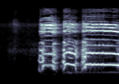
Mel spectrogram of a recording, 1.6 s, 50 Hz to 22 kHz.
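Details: Brahma rooster crowing in a garden on 1 September, answering other roosters among three kept: a loud, harmonic crow in three segments, rising then held, a short break before a long steady final note.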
